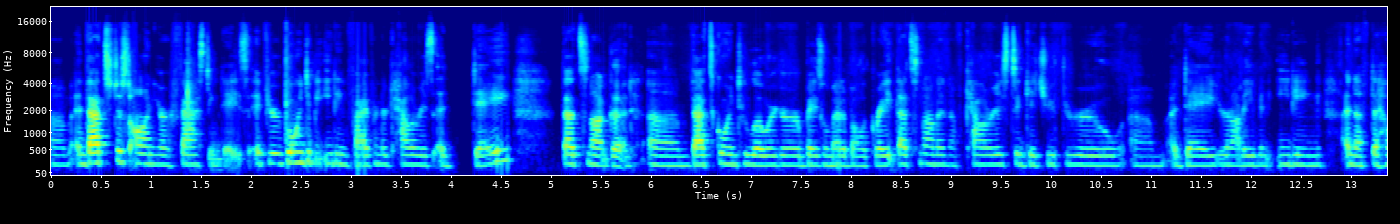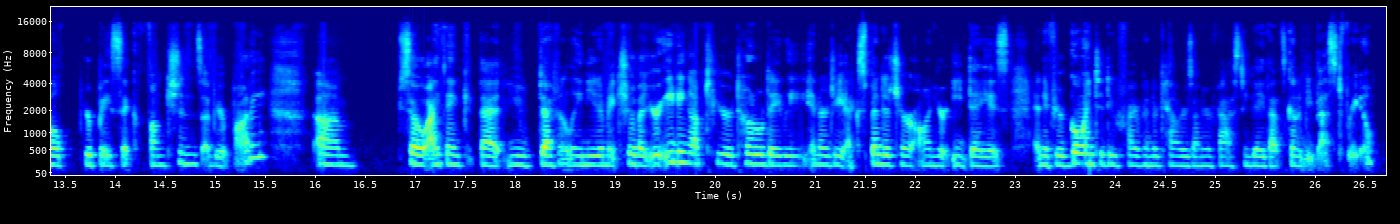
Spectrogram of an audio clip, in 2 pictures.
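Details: Vocal fry in an adult female, self-reported as currently really bad, which she attributes to speaking quietly so as not to disturb someone working in another room; vocal fry.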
